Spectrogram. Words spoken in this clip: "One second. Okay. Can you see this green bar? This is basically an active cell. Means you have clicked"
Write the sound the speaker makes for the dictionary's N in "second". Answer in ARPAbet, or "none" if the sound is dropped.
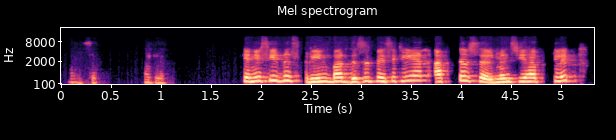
none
